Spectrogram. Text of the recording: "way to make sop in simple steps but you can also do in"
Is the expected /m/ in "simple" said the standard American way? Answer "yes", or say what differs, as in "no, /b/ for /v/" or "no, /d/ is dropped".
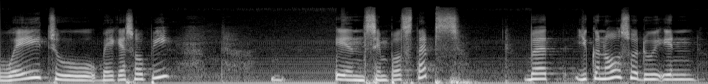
yes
